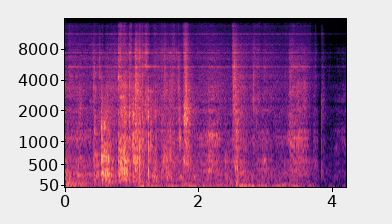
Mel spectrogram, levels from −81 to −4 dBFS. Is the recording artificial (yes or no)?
yes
